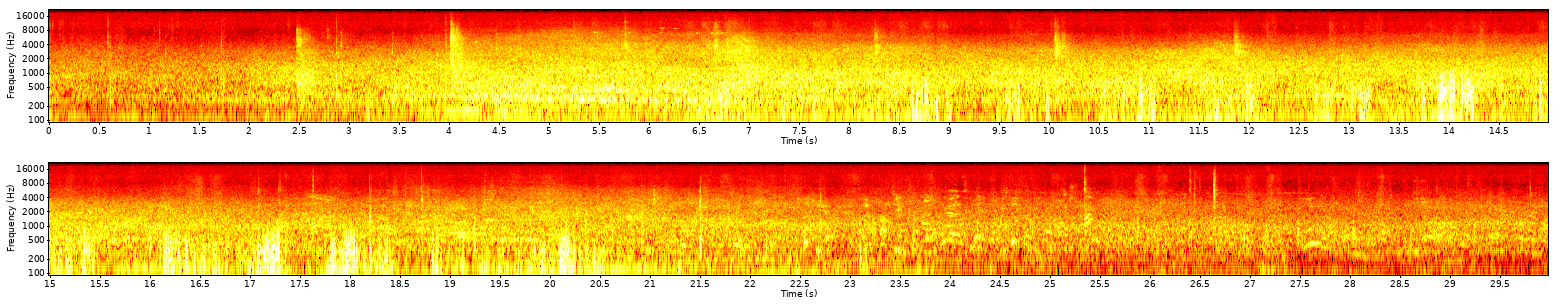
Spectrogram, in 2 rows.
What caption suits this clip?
Soundscapes > Urban
City Walk
Old recording, made probably with phone, during one of my 2015's walks around Gdynia.
cars, city, people, street, traffic, walk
